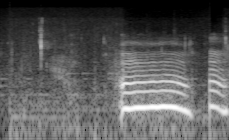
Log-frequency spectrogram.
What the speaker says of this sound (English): Let's bite some of that puff puff. Do you hear that crunch on the outside, fluffy on the inside?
